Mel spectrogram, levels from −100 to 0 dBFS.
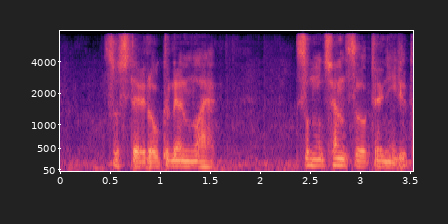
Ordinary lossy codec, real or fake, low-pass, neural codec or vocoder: none; fake; 7.2 kHz; codec, 24 kHz, 1.5 kbps, HILCodec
